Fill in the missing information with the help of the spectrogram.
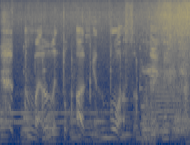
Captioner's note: discordant music; Otto puffing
